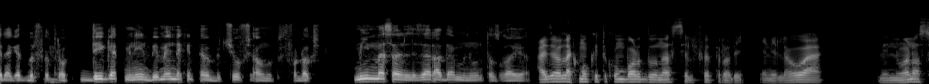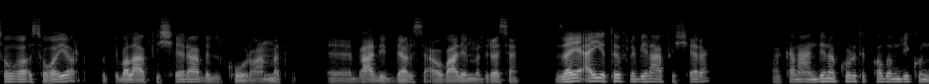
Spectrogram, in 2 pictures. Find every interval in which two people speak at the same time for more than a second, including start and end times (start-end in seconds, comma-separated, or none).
none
